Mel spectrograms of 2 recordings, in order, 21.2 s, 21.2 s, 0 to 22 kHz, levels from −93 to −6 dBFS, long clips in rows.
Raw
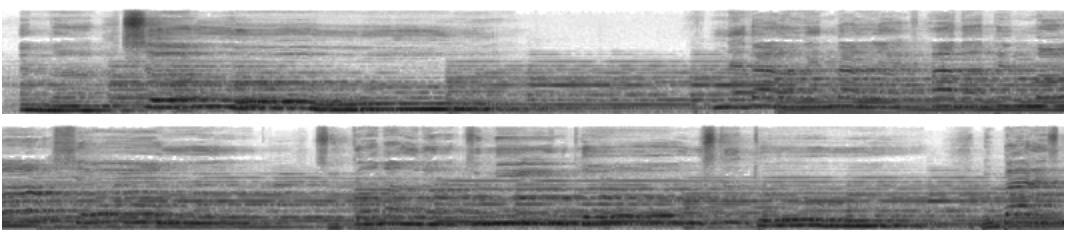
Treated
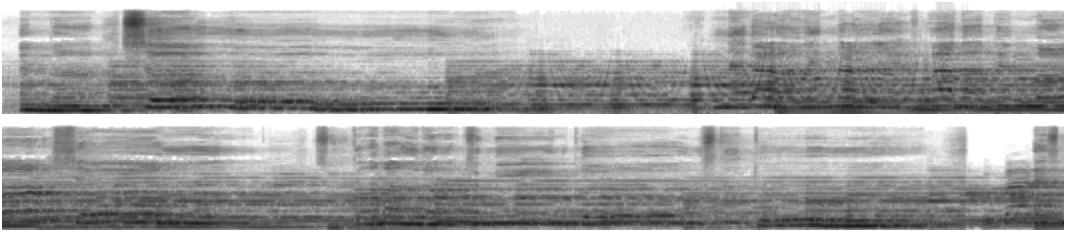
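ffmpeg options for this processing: ffmpeg -i in.wav -filter_complex "[0:a]asplit=3[link_01][link_02][link_03];[link_01]afade=type=out:start_time=2.01:duration=0.02[link_04];[link_02]flanger=delay=6.6:depth=9.7:regen=-66:speed=1.2:shape=triangular,afade=type=in:start_time=2.01:duration=0.02,afade=type=out:start_time=4.24:duration=0.02[link_05];[link_03]afade=type=in:start_time=4.24:duration=0.02[link_06];[link_04][link_05][link_06]amix=inputs=3:normalize=0,asplit=3[link_07][link_08][link_09];[link_07]afade=type=out:start_time=4.97:duration=0.02[link_10];[link_08]aphaser=in_gain=1:out_gain=1:delay=3.3:decay=0.49:speed=1.3:type=sinusoidal,afade=type=in:start_time=4.97:duration=0.02,afade=type=out:start_time=9.65:duration=0.02[link_11];[link_09]afade=type=in:start_time=9.65:duration=0.02[link_12];[link_10][link_11][link_12]amix=inputs=3:normalize=0,asettb=1/sr,asplit=3[link_13][link_14][link_15];[link_13]atrim=end=12.794[link_16];[link_14]atrim=start=12.79:end=14.3,asetpts=PTS-STARTPTS,afade=type=in:duration=0.004:curve=qsin,afade=type=out:start_time=1.506:duration=0.004:curve=qsin,acompressor=threshold=-26dB:ratio=2:attack=3.2:release=140:knee=1:detection=peak[link_17];[link_15]atrim=start=14.296[link_18];[link_16][link_17]acrossfade=duration=0.004:curve1=hsin:curve2=qsin[link_19];[link_19][link_18]acrossfade=duration=0.004:curve1=qsin:curve2=hsin,asettb=1/sr,asplit=3[link_20][link_21][link_22];[link_20]atrim=end=15.374[link_23];[link_21]atrim=start=15.37:end=18.65,asetpts=PTS-STARTPTS,afade=type=in:duration=0.004:curve=qsin,afade=type=out:start_time=3.276:duration=0.004:curve=qsin,flanger=delay=6.1:depth=7.2:regen=87:speed=1.6:shape=triangular[link_24];[link_22]atrim=start=18.646[link_25];[link_23][link_24]acrossfade=duration=0.004:curve1=hsin:curve2=qsin[link_26];[link_26][link_25]acrossfade=duration=0.004:curve1=qsin:curve2=hsin,asplit=3[link_27][link_28][link_29];[link_27]afade=type=out:start_time=20.24:duration=0.02[link_30];[link_28]highpass=340,equalizer=frequency=380:width_type=q:width=4:gain=9,equalizer=frequency=550:width_type=q:width=4:gain=-9,equalizer=frequency=830:width_type=q:width=4:gain=-8,equalizer=frequency=1400:width_type=q:width=4:gain=8,equalizer=frequency=2100:width_type=q:width=4:gain=-9,lowpass=frequency=2600:width=0.5412,lowpass=frequency=2600:width=1.3066,afade=type=in:start_time=20.24:duration=0.02,afade=type=out:start_time=20.92:duration=0.02[link_31];[link_29]afade=type=in:start_time=20.92:duration=0.02[link_32];[link_30][link_31][link_32]amix=inputs=3:normalize=0" out.wav

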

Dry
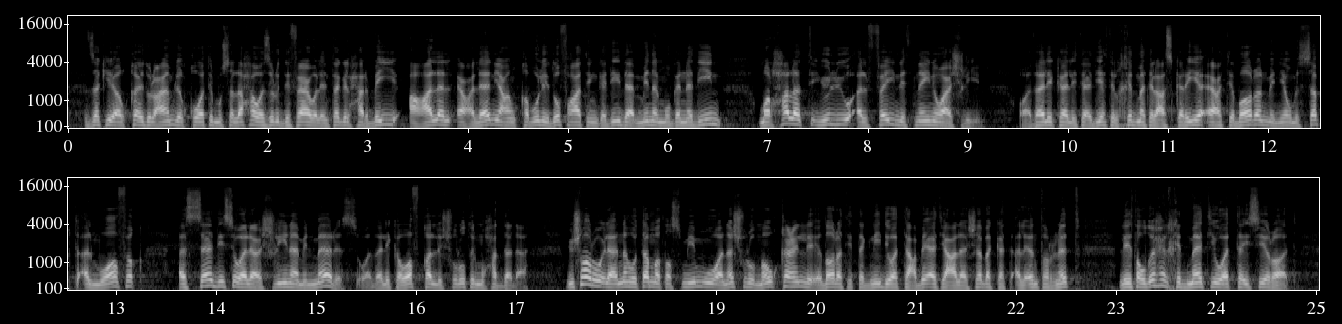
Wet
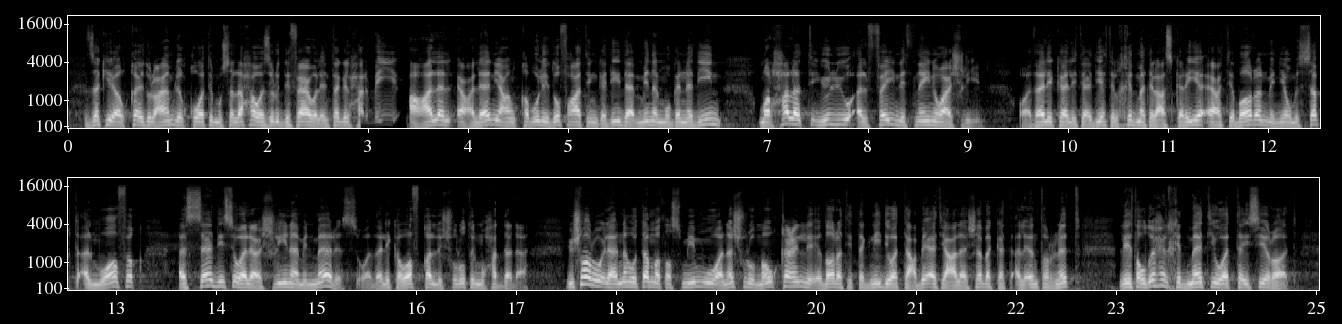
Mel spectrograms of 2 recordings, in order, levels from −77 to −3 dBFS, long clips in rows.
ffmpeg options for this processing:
ffmpeg -i in.wav -filter_complex "[0:a]asettb=1/sr,asplit=3[link_01][link_02][link_03];[link_01]atrim=end=2.924[link_04];[link_02]atrim=start=2.92:end=3.39,asetpts=PTS-STARTPTS,afade=type=in:duration=0.004:curve=qsin,afade=type=out:start_time=0.466:duration=0.004:curve=qsin,highpass=1100[link_05];[link_03]atrim=start=3.386[link_06];[link_04][link_05]acrossfade=duration=0.004:curve1=hsin:curve2=qsin[link_07];[link_07][link_06]acrossfade=duration=0.004:curve1=qsin:curve2=hsin,adynamicequalizer=threshold=0.00447:dfrequency=1700:dqfactor=1.8:tfrequency=1700:tqfactor=1.8:attack=5:release=100:ratio=0.375:range=2.5:mode=cutabove:tftype=bell,volume=7dB" out.wav

